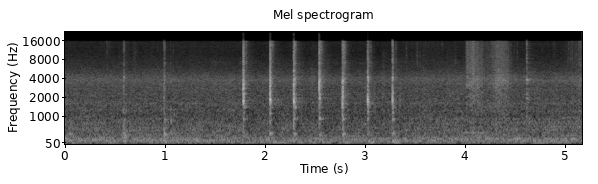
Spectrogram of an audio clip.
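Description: A wire whisk knocked sharply seven times, about four a second, against the rim of a plastic basin of fried-chicken batter. A steady low hum runs underneath.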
